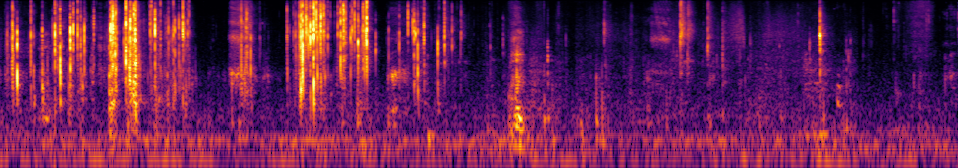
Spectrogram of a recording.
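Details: Loud crunching, crinkling and tearing bursts in a small room fade into softer scattered clicks, with no bark or other animal voice.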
